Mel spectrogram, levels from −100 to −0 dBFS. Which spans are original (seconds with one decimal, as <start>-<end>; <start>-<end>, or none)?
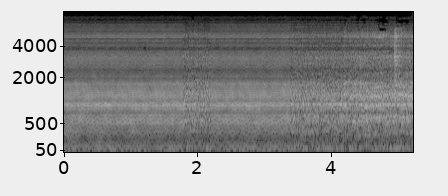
1.8-2.2; 3.4-5.2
